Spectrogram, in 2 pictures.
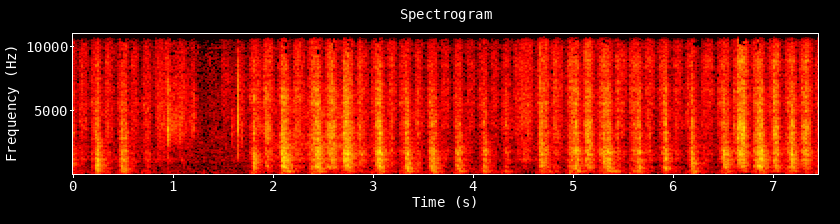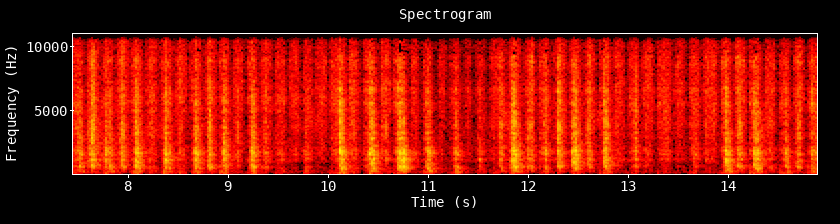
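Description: A wooden stylus scratches repeated strokes across the bottom of a flat, black-coated scratch-art card held down by one hand. It makes a quick run of dry, papery scraping strokes, about three per second, with a short pause near the start. Each stroke is brief and rasping, with bright hiss over a low-mid body.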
